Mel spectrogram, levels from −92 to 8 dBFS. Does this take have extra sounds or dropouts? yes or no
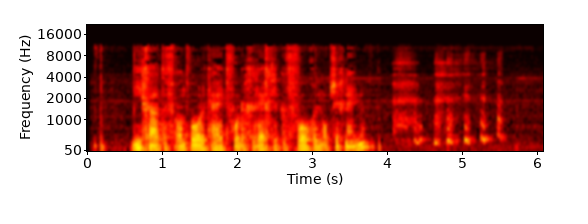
yes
